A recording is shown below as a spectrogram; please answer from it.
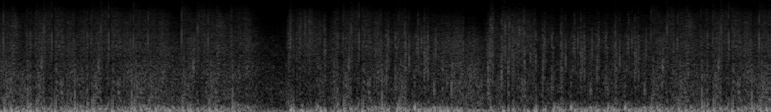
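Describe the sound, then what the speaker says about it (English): Artillery guns fire in Grand Tactician: The Civil War, a dense, steady rumble of booms and crackling shots with no gaps, loud and continuous throughout. "These guns are now shooting."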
